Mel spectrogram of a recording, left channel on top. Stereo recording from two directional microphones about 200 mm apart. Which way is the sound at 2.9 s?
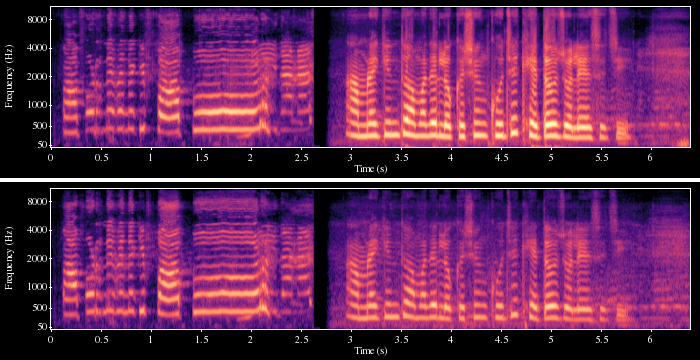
35° left (ahead or behind).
